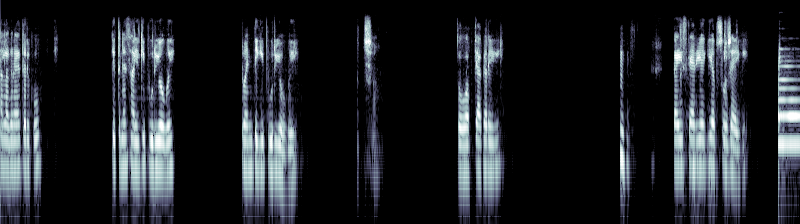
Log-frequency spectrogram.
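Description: A young woman speaks with animation close to the microphone, in short bursts.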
